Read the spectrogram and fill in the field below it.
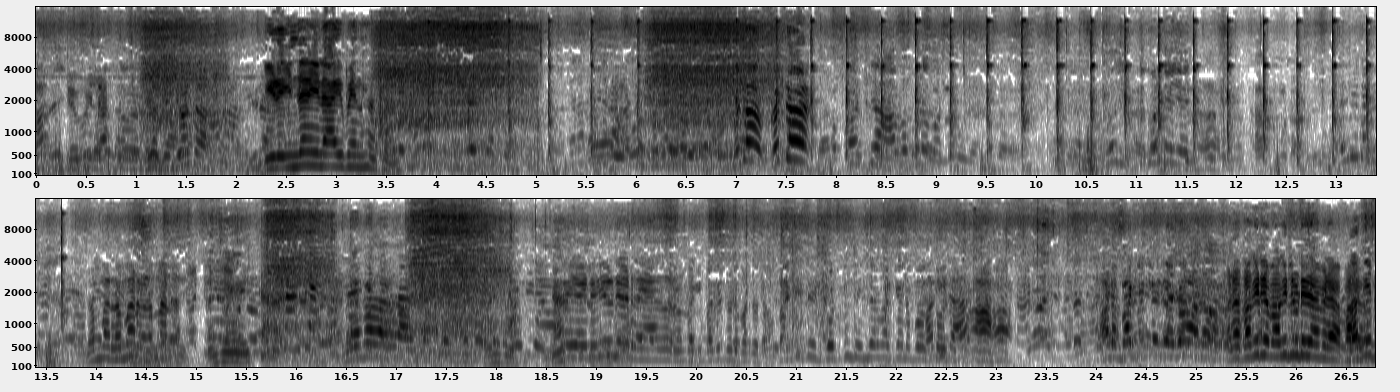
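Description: A fire crackles as burning straw blazes.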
